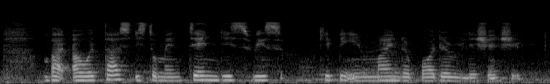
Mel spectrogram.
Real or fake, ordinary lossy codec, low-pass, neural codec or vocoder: real; none; 7.2 kHz; none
